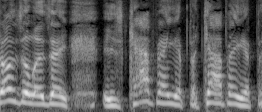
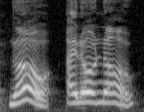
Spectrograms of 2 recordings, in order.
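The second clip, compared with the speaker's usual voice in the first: normal talking voice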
